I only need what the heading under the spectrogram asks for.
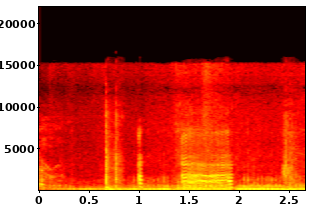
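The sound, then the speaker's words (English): A cat purrs while being petted, a steady low rumble that carries through the whole stretch, with a few brief breathy bursts and rustles on top. “It's not growling. It's purring.”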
